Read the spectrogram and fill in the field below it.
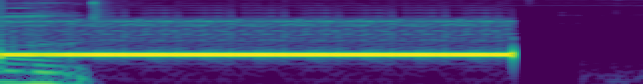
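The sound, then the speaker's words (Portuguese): A steady, loud telephone tone holds on a single pitch for about two seconds, then cuts off abruptly, leaving faint low background noise. “Aqui, fala pra sua mãe atender o telefone, nós vou ligar pra ela agora.”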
